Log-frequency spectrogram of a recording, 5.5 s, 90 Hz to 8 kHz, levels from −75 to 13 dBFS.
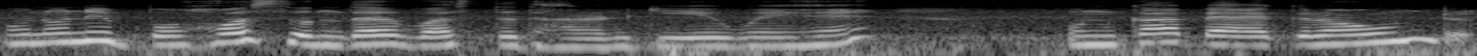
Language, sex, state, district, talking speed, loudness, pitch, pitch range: Hindi, female, Bihar, Vaishali, 120 wpm, -15 LUFS, 230 Hz, 210-265 Hz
